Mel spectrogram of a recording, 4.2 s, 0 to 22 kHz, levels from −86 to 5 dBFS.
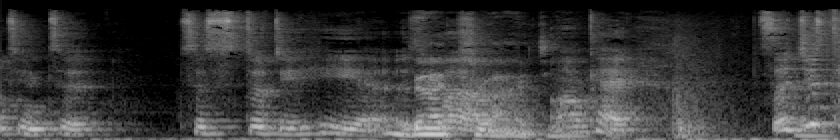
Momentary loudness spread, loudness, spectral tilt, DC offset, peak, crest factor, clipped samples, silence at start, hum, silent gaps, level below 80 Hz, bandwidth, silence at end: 15 LU; -25 LUFS; -5.5 dB/octave; under 0.1%; -6 dBFS; 18 dB; under 0.1%; 0 s; none; none; -50 dBFS; 17 kHz; 0 s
